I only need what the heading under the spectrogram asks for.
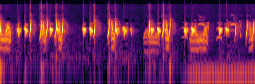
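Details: Lure recording of common quail, male and female sounds for hunting: rapid high chirps and paired clipped whistles with rougher buzzy notes between, a low hum entering near the end.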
